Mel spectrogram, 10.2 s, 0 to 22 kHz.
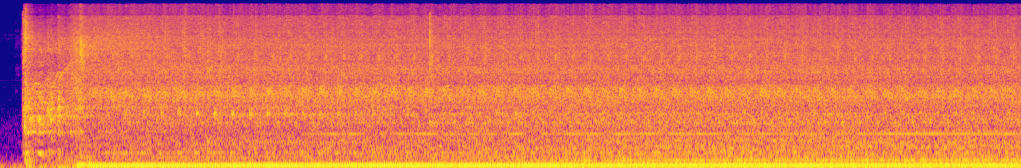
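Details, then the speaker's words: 2007 Duramax LBZ diesel starting right after fuel filter housing replacement (it had been losing prime overnight and sucking air, running rough): it catches immediately and settles into a steady, even idle clatter with no stumble; sounds healthy. "Sounds good and healthy to me. Let me know what y'all think."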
